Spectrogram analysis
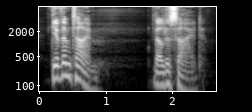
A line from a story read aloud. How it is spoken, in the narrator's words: Agat said gravely to the boy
